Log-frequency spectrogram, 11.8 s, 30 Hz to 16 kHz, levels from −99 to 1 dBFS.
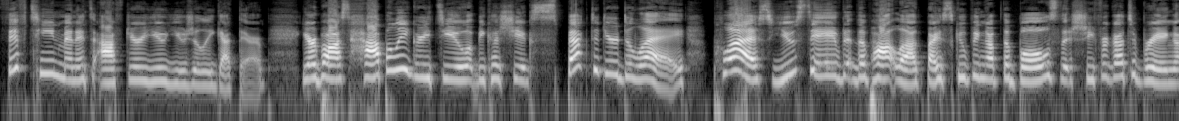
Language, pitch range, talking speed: English, 225-310 Hz, 165 wpm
